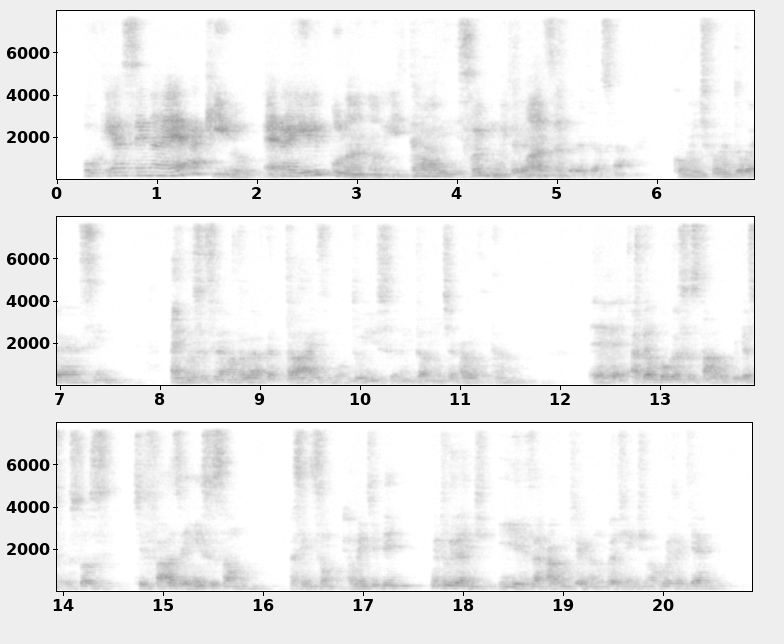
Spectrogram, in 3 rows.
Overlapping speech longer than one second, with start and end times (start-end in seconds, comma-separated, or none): 3.6-5.0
